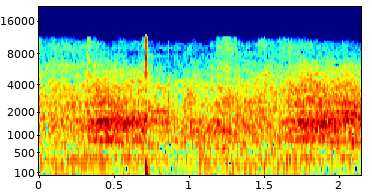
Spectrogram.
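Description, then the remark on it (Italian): A stadium crowd of Palermo football fans chants steadily in the background during a match against Inter, a continuous roar of many voices, with one brief sharp thump partway through. “Sentite un po' di tifosi del Palermo in sottofondo”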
